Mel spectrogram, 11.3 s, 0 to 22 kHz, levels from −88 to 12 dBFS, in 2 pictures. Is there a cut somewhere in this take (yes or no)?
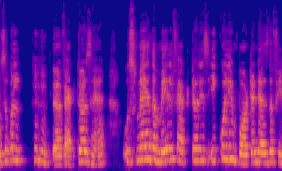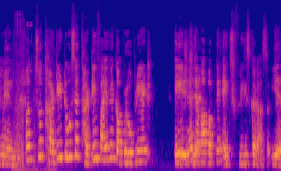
yes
